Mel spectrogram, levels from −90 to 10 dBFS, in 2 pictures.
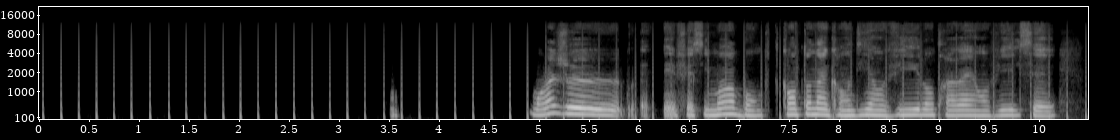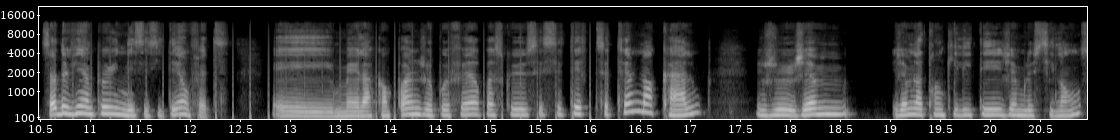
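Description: From 0.04 s until 16.19 s, a steady tick runs underneath the speech, a train of clicks arriving at a regular 5.6 per second, about a hundred in all, each with much the same sharp shape and peaking roughly 5 dB above the speech itself, so they cut through clearly even in the pauses. Such a repeating pulse most likely comes from electrical interference from nearby equipment or from a faulty connection or power supply.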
